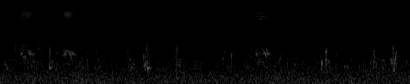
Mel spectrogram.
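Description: Near silence: faint outdoor ambience with a few tiny scattered ticks and short high squeaks.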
